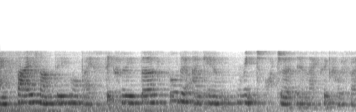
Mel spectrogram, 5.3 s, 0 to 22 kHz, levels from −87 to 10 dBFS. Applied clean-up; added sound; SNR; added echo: none; Explosion; 17 dB; reverberation time 0.7 s.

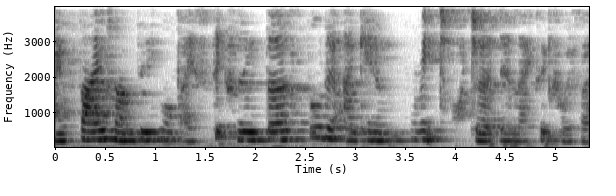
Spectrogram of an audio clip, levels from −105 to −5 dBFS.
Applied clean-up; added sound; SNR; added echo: classical method WPE with log-MMSE.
